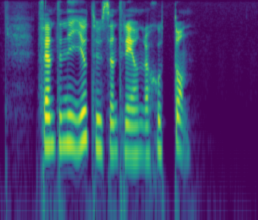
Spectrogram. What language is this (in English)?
Swedish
